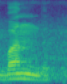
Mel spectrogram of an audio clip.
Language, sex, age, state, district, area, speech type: Hindi, male, 18-30, Uttar Pradesh, Mau, urban, read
